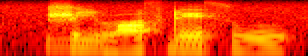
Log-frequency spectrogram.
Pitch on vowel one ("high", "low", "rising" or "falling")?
high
